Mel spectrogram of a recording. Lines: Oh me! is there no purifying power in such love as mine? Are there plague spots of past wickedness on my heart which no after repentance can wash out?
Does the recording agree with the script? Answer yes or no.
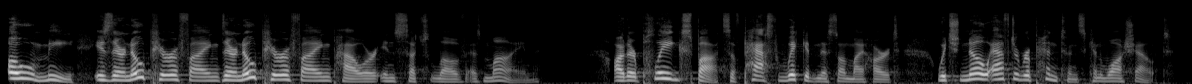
no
